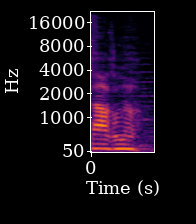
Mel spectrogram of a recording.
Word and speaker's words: Arles: y la respuesta correcta es arles o si lo pronunciamos en francés arlo Cómo se cortó la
